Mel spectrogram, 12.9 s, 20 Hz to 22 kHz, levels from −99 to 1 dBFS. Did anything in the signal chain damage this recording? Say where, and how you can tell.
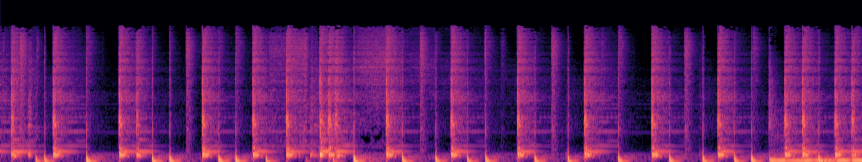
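Yes. MP3 compression damage runs through the whole music clip, at the codec stage. Nothing is left above 11.3 kHz, where the treble stops at a hard ceiling, and the coding damage is plainly audible from start to finish. The likely cause is an MP3 encoder that ran short of bits, which fits a low bitrate around 48 kbps. To save bits, it cut everything above a fixed frequency and discarded the spectral detail it judged least important.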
